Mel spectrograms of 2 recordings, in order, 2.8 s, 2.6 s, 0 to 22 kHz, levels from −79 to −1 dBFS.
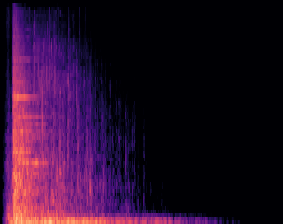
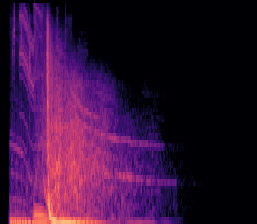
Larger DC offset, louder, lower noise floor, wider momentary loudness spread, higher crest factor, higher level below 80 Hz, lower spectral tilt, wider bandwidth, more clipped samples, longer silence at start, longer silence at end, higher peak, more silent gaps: neither; about the same, -21 LUFS vs -21 LUFS; about the same, -62 dBFS vs -65 dBFS; first, 25 LU vs 20 LU; first, 22 dB vs 16 dB; about the same, -26 dBFS vs -26 dBFS; about the same, -4.5 dB/octave vs -4.5 dB/octave; about the same, 19.5 kHz vs over 20 kHz; neither; about the same, 0.05 s vs 0.1 s; about the same, 1.1 s vs 1.1 s; first, 0 dBFS vs -8 dBFS; neither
